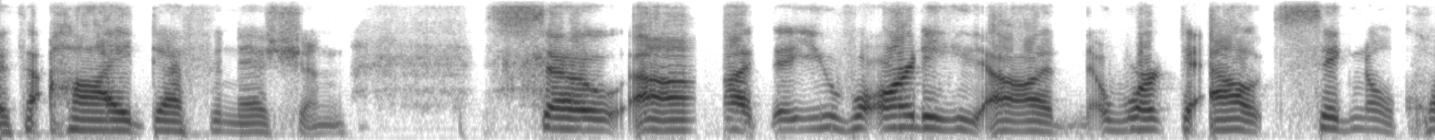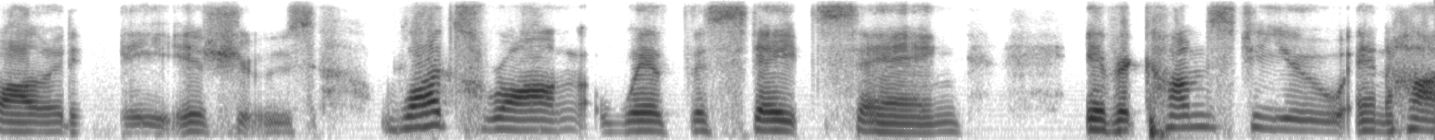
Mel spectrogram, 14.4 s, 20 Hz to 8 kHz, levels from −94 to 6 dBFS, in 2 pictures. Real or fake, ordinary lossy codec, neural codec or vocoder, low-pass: fake; Opus, 24 kbps; vocoder, 44.1 kHz, 128 mel bands every 512 samples, BigVGAN v2; 7.2 kHz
